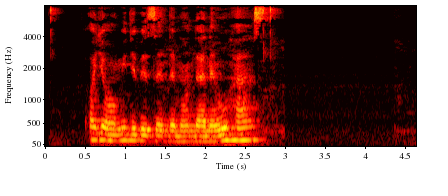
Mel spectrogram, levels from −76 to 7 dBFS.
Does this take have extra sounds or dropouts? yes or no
no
